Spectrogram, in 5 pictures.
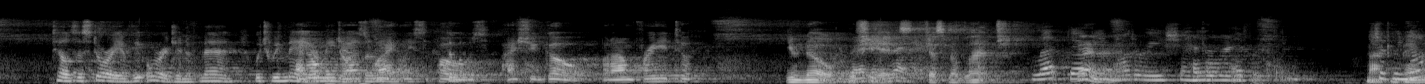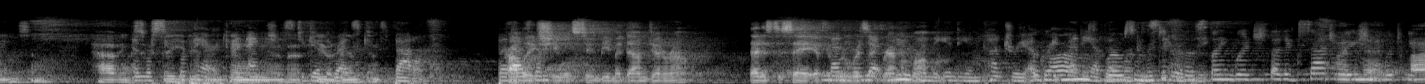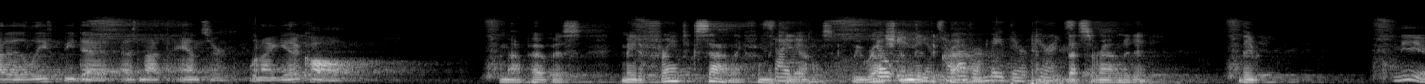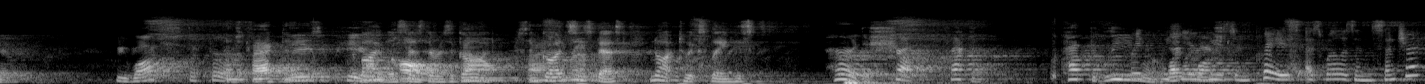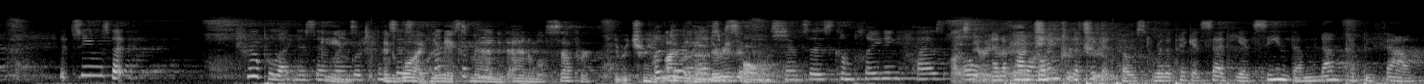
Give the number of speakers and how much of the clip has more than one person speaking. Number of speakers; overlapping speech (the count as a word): seven, about 38%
